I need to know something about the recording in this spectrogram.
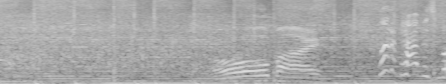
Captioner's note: cheers and applause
